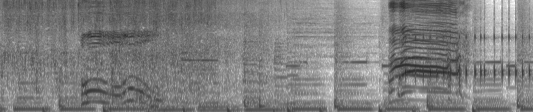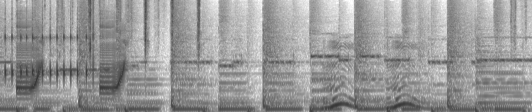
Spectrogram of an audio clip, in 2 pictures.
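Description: Upbeat cartoon background music with a steady beat, with a garden hose spraying during the first couple of seconds. About four seconds in comes a loud springy boing sound effect, followed by rising whistle-like glides.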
